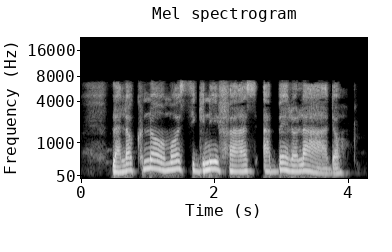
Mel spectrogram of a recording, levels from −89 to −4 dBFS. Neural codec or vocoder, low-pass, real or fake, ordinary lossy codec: codec, 16 kHz in and 24 kHz out, 1 kbps, XY-Tokenizer; 7.2 kHz; fake; MP3, 64 kbps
